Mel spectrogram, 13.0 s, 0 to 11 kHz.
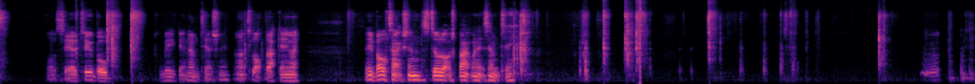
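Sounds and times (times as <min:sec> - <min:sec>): air rifle parts clicking: 0:07.7 - 0:10.9.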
